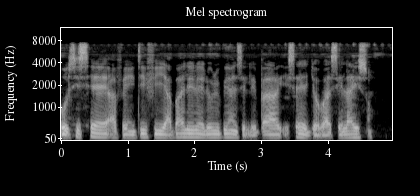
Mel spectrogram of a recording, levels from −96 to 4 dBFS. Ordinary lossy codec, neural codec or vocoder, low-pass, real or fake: none; none; 7.2 kHz; real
